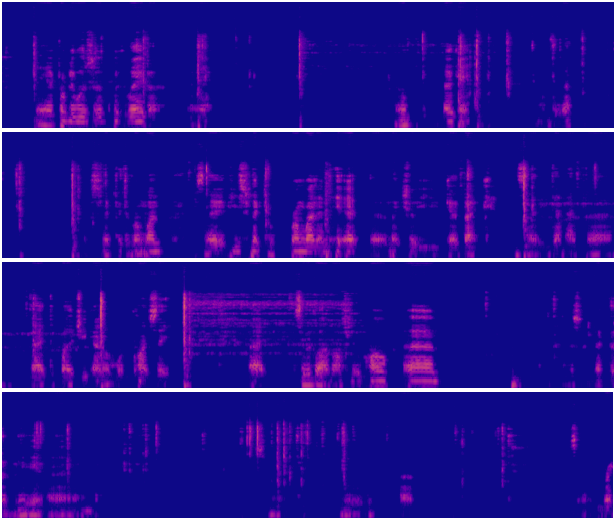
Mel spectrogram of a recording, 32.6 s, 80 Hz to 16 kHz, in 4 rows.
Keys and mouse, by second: 0.4 f, 2.6 f, 3.9 f, 4.6 click, 6.0 ctrl+z, 6.3 ctrl+z, 9.0 f, 12.4 f, 15.1 f, 17.6 f, 18.7 middle click, 18.7 a, 21.9 middle click, 22.6-24.3 drag, 28.6 right click, 29.1 middle click, 29.7-31.0 drag, 31.9-32.6 drag.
